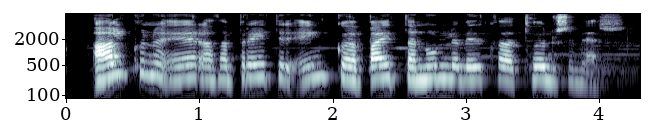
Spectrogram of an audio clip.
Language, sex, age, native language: Icelandic, female, 40-49, Icelandic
